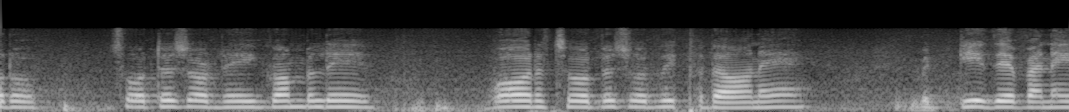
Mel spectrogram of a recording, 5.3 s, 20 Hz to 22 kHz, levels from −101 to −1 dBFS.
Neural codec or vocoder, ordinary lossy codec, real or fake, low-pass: codec, 16 kHz, 0.5 kbps, X-Codec, HuBERT features, trained on LibriSpeech; none; fake; none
